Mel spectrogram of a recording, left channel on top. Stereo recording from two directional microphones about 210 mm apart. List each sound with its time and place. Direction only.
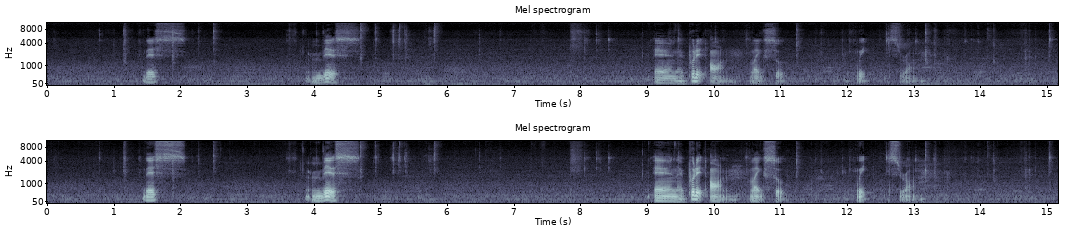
1.5 s speech: 55° right (ahead or behind)
3.9 s speech: 55° right (ahead or behind)
9.0 s speech: 55° right (ahead or behind)
12.1 s a sound: 50° right (ahead or behind)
